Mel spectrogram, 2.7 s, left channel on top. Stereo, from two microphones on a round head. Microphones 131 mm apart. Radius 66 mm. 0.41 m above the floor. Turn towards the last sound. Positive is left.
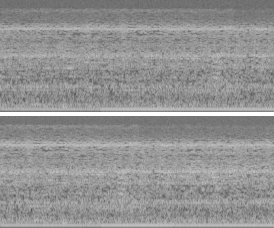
No sound to turn to.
